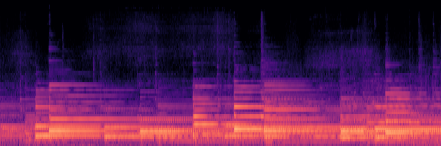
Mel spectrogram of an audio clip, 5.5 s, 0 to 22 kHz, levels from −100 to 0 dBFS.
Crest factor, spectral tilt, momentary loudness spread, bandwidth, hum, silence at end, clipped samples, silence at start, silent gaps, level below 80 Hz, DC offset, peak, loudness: 16 dB; -10.5 dB/octave; 7 LU; 4.6 kHz; none; 0 s; under 0.1%; 0 s; none; -62 dBFS; under 0.1%; -14 dBFS; -29 LUFS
